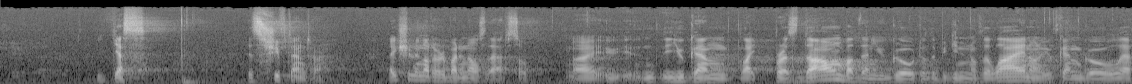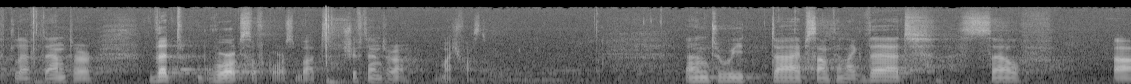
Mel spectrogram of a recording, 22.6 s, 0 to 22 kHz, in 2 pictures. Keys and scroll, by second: 1.8 shift+Return, 5.7 super+z, 14.5 shift+Return.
